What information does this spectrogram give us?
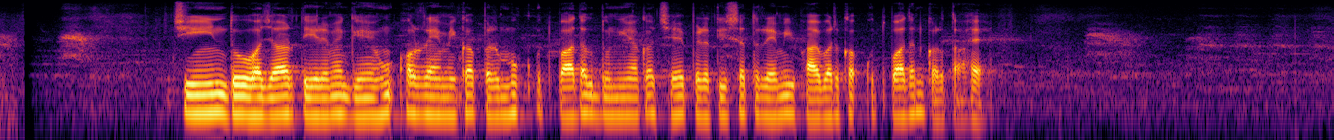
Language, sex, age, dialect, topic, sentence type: Hindi, male, 18-24, Hindustani Malvi Khadi Boli, agriculture, statement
